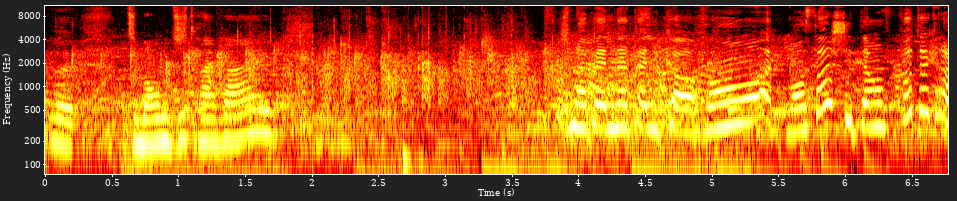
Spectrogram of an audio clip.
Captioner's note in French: applaudissements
